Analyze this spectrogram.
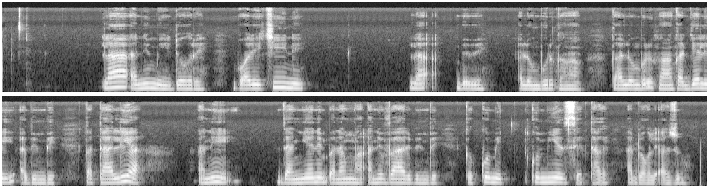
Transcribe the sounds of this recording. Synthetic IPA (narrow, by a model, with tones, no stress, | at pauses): laː˦a˨nɪ˦mi˨do˦ɣɨ˦ɾɪ˨ | bɔ˨de˨t͡ʃi˦nɪ˦ | la˦ | bḛ˨bɪ˨ | a̰˨lo˨mbu˦ɾɪ˦ka˨ŋa˦ | ka˨lo˨mbʊ˦ɾɨ˦ka˨ŋa˦ka˨d͡ʒɛ˦lɪ˦a̰˨bɪ˨mbe˦ | ka˨taː˨lɪ˦ja˨ | a̰˨nɪ˦ | da˨ɲ˦ɛ˦nɪ˦ba˨na˦ŋ͡ma̰˨ʔa̰˨nɪ˦vaː˦ɾɪ˨bɪ˨mbe˦ | ka˨˦ | ko˦mi˦ɛ˦zɛ̰˨ta̰˨ɣɪ˦ | a̰˨dɔ˨ɣɨ˨lɪ̰˨ʔa̰˨zṵ˦˨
